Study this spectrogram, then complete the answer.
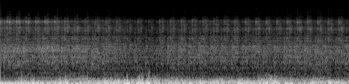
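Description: A Vauxhall Corsa B fitted with a C20XE red top engine runs just after starting, a close, loud, rough idle with a steady knocking, tappety rumble and no voices.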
